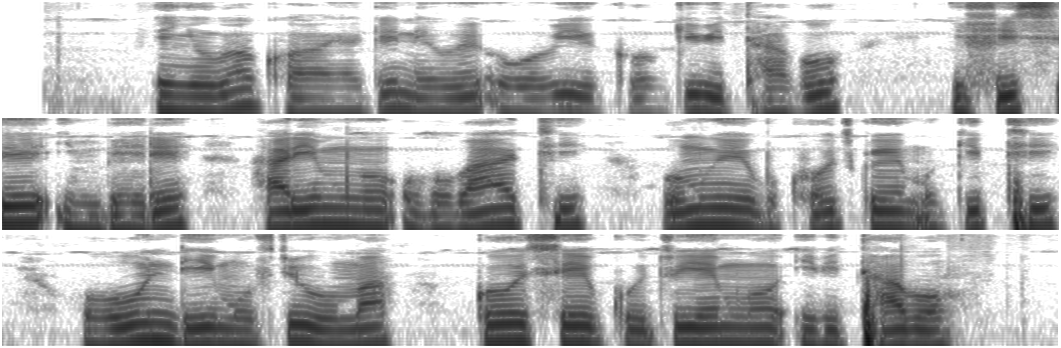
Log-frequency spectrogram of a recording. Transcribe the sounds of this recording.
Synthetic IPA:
iɲuβakʰwajaɡe̞ne̞we̞uβuβiːɡʰobɡiβitʰaβo̞ | ifise̞imbe̞ɾe̞ | haɾimŋo̞ʔuβuβaːtʰi | βumŋe̞βukʰo̞zɡwe̞muɡitʰi | uβuːndimuvjuːma | bɡ̥o̞ːse̞bɡuzuje̞mŋo̞ʔiβitʰaβo̞

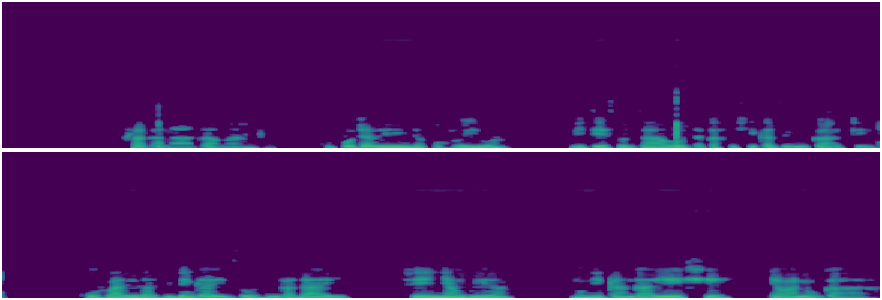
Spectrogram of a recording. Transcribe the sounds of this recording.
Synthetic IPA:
ʐ̥akanakaʋantʰu | kupo̞tareendakuɦoiwa | mite̞so̞d͡zaʋo̞d͡zakafiʃikad͡ze̞mukati | kuvaɾiraʐiɓeŋɡaid͡zo̞ʐiŋɡaɗai | ʐ̥eiɲaŋɡwira | mumiɡʱaŋɡaje̞ʃe̞ | jaʋano̞ɡʱaːra

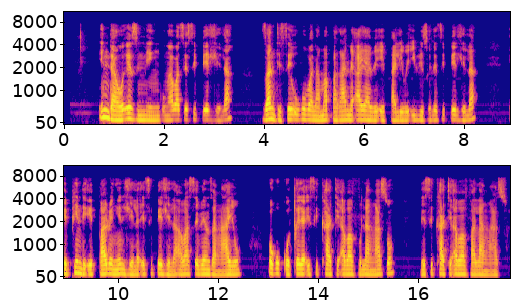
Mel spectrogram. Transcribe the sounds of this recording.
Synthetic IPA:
indʱawɔezineŋiɣuŋaβasesib̥ʱɛɮɛla | zandʱisɛuɣuβalamab̥ʱaɣanɛ̰ʔajaβɛɛb̥ʱaliwɛiβizɔlesib̥ʱɛɮɛla | epʰindʱɛɛb̥ʱalwɛŋɛnd͡ɮʱɛlaʔesib̥ʱɛɮɛlaaβasɛβɛnd͡zʱaŋajɔ | oɣuɡ̥ʱɔǃɛɣaisikʰatʰiʔaβavulaŋasɔ | lesikʰatʰiaβavalaŋaːsɔ̥

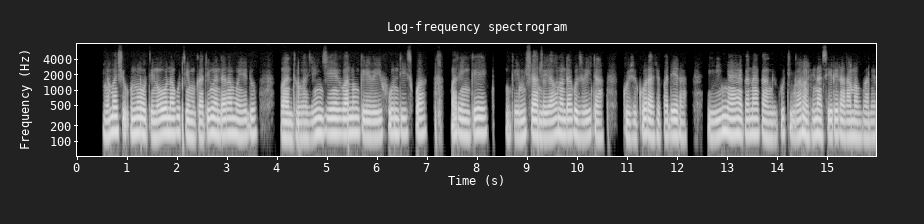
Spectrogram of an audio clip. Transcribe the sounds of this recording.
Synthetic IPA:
ɲamaʃḭʔuno̞tino̞ːnakutimukatimwe̞ndaɾamo̞je̞ɗu | ʋantʰuʋaʒind͡ʒiʋano̞ŋɡe̞ʋeifundiswama̰ɾiŋɡe̞ | ŋɡe̞miʃando̞jaʋano̞ɗakuzo̞ita | kuʐiko̞ɾaʐe̞paɗe̞ːɾa | ijiɲajajakanakaŋɡe̞kutiʋano̞ʐinasiɾiraramaŋɡwanera

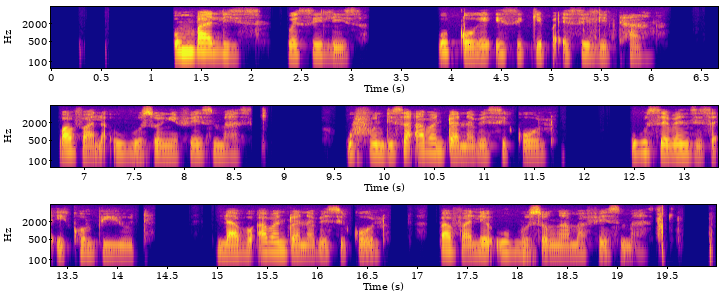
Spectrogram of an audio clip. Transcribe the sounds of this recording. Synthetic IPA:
um̩βalisi̥ | wesiliːsḁ | uɡ͡ǃʱɔɣɛʔisik̬ʼipʰʼa̰ʔesilitʰaŋa | wʔavala̰ʔuβusɔ̰ŋɛfesmask | ufundʱisa̰ʔaβantʼwanaβesiɣɔlɔ | uɣusɛβend͡zʱisa̰ʔikʰompʼijuːtʰḁ | laβɔʔaβantʼwanaβesiɣɔlɔ | βavalɛʔuβusɔŋamafḛsimaːsk

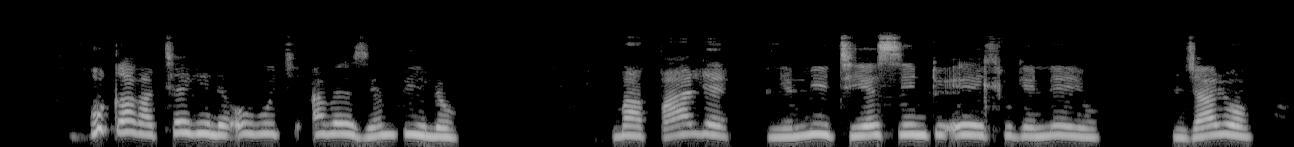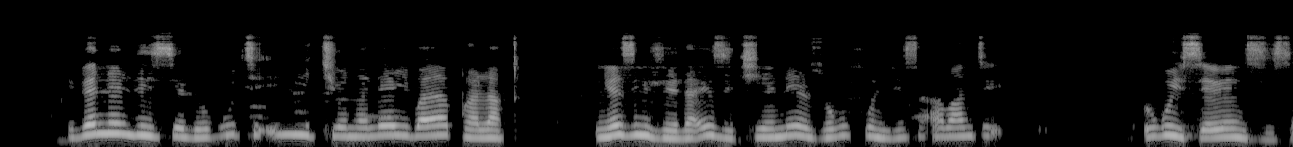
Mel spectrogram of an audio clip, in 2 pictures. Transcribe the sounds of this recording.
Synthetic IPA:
ɣuǃaɣatʰeɣilɛʔuɣutʰiaβɛzempʼilɔ | βab̥ʱalɛ | ŋemitʰijesintʼuʔɛjeɬuɣɛnɛjɔ | nd͡ʒʱalɔ | βɛnelisɛloɣutʰiimitʰijɔnalejiβajab̥ʱala | ŋezind͡ɮʱɛlaezit͡ʃʼijɛnɛjɔzoɣufundʱisaʔa̰βantʼu | uɣujisɛβend͡zʱiːsḁ

